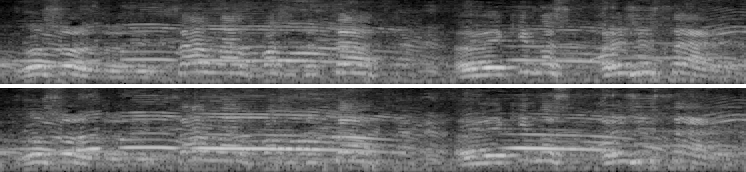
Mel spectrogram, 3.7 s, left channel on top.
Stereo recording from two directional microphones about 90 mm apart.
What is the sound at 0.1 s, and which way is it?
Speech, 35° left (ahead or behind).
